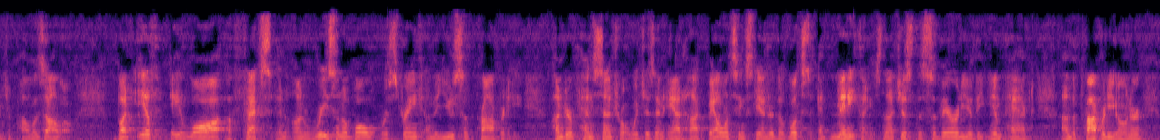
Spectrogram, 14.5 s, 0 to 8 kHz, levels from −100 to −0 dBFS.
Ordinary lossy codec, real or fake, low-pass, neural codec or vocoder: AAC, 48 kbps; fake; 7.2 kHz; autoencoder, 48 kHz, 128 numbers a frame, DAC-VAE, trained on Japanese speech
